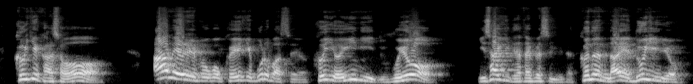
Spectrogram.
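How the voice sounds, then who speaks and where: A man's voice: high-pitched, fairly bright tone, reverberant. A man preaching a Sunday sermon as pastor, with a Busan Gyeongsang accent, telling Bible stories and acting out the voices of their figures. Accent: Busan Gyeongsang Korean. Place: church sanctuary.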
